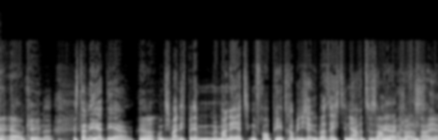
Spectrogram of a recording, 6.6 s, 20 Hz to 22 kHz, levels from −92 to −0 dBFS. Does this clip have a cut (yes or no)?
no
